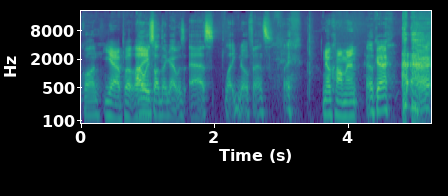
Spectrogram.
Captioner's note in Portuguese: risos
